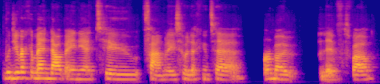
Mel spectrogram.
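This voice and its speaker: A woman hosts an interview podcast in a somewhat low voice with a gravelly texture. She chats in a friendly way and readily agrees with her guest. She is speaking over a video call. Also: fairly even intonation, fairly quick, fairly bright tone, a little hiss or hum. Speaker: podcast host. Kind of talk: casual interview chat.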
